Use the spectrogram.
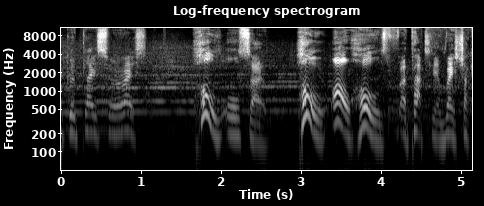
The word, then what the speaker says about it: Hull: Hull, not Hull. Hull. But yeah, you don't pronounce the H if you're from Hull.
